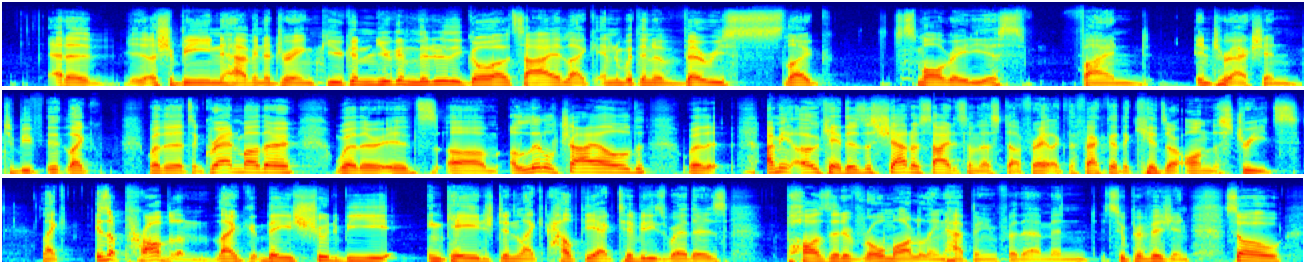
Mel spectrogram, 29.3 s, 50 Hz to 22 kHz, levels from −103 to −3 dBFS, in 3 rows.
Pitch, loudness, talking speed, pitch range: 125 Hz, -24 LUFS, 175 wpm, 115-145 Hz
